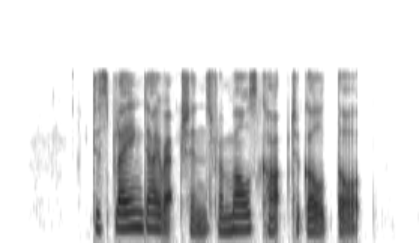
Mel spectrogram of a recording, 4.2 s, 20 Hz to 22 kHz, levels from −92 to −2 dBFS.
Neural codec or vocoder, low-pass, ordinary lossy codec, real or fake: codec, 16 kHz, 4.8 kbps, FACodec; 7.2 kHz; none; fake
